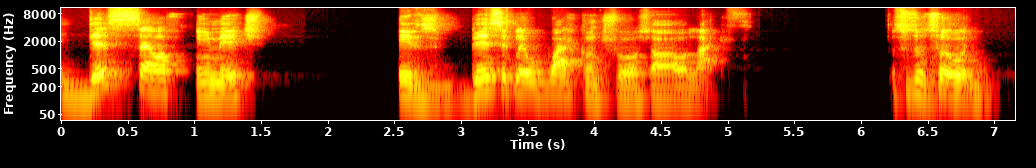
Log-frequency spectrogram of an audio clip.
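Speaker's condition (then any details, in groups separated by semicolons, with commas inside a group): Stuttering; stutter first noticed by mother at age 8, lifelong, once tried to skip graduation speech; professional speaker, Toastmasters district 6 finalist, overcame insecurities around stutter; West African accent, originally from Liberia; repeated words, prolonged sounds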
